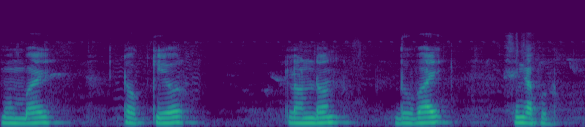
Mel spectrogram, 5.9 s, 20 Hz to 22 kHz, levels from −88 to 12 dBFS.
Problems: low volume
